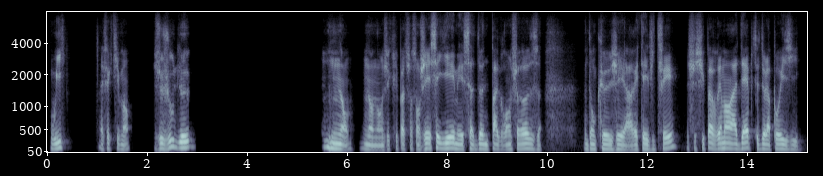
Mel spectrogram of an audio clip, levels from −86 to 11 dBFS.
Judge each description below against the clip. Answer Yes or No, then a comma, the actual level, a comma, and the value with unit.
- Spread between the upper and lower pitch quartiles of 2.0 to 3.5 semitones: Yes, average, 3.2 semitones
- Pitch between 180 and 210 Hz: No, low, 100 Hz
